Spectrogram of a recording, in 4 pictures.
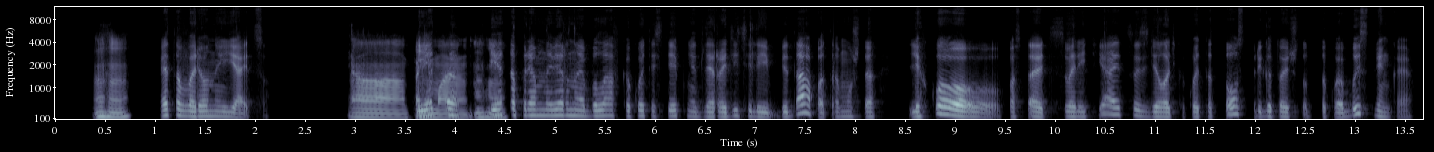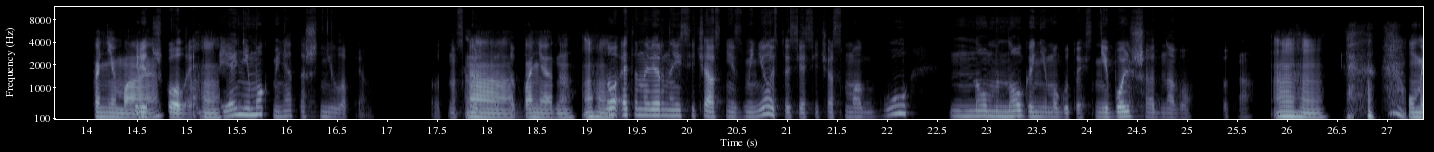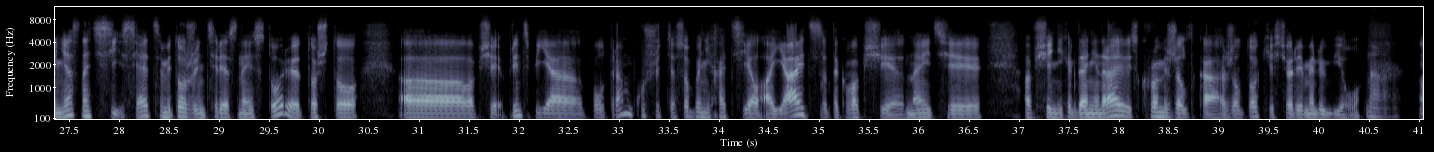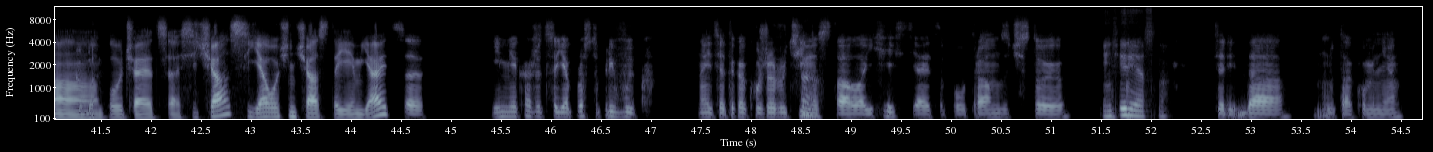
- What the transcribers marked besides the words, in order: chuckle; tapping
- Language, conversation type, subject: Russian, unstructured, Какой вкус напоминает тебе о детстве?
